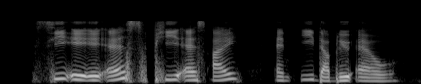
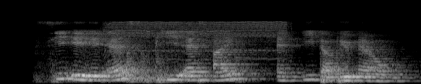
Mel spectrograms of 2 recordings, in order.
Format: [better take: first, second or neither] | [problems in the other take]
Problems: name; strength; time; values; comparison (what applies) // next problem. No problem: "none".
first | background sound (Camera); 17 dB below the speech // room echo; dies away in 0.9 s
